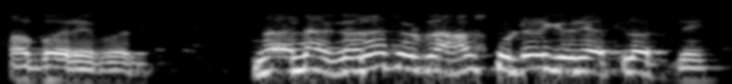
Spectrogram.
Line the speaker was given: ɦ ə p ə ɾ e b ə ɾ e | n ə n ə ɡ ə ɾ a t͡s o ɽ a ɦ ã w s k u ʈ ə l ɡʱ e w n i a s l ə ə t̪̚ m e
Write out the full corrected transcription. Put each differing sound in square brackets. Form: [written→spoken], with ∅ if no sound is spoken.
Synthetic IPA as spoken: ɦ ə [p→b] ə ɾ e b ə ɾ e | n [ə→a] n [ə→a] ɡ ə ɾ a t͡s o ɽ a ɦ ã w s k u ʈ ə [l→ɾ] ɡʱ e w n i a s l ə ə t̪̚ [m→n] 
